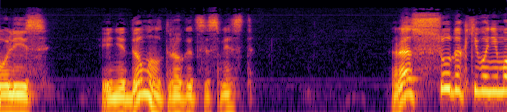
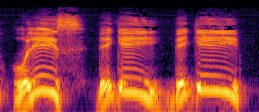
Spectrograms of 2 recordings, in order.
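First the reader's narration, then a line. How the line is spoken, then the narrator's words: Shouting. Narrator (Russian): крикнул ему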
